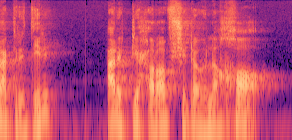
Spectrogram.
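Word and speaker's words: خ: ছবিতে দেখুন খ হরফটি কীভাবে উচ্চারণ করতে হবে। খ হরফটির মাখরাজ হলো কণ্ঠনালীর শেষ ভাগ হতে উচ্চারণ করতে হয়, কণ্ঠনালীর শেষ ভাগ।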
